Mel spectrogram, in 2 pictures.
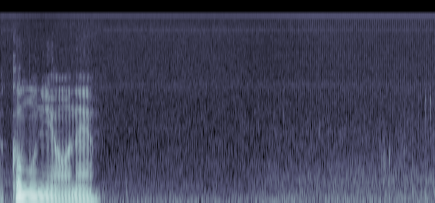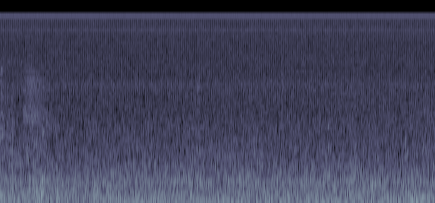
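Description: A large crowd murmurs faintly outdoors.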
